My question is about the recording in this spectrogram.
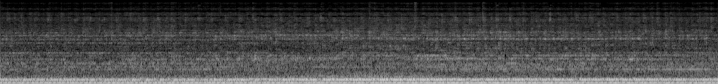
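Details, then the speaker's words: Big-block rat motor with forged pistons in a long-stored Camaro project, just started after oil in cylinders: loud, throaty, fast steady idle with low drone and no dips; idle sits really high, owner unsure why. "seem's like a happy rat motor W that's loud thing throaty damn"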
